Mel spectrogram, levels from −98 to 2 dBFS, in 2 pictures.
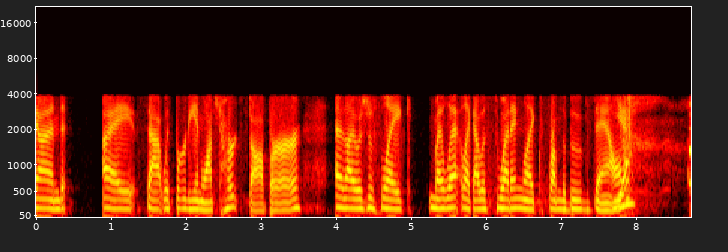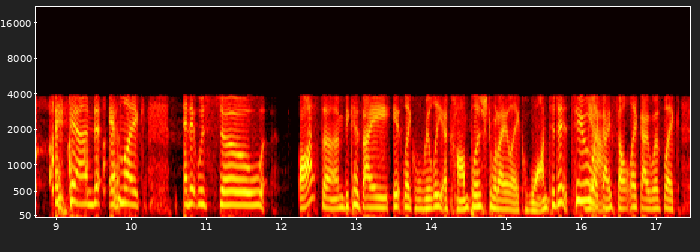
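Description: From start to finish the speech passes through a Bluetooth CVSD headset codec. The encoder sends a single up-or-down bit per sample, consistent with a 64 kbps link, and its adaptive step lags behind fast, loud movements, so sibilants come out scratchy and a granular hiss sits beneath everything. A spectrogram shows a hard ceiling near 3.8 kHz with nothing above it, while the waveform's steep edges look flattened into slope-limited ramps.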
